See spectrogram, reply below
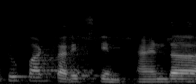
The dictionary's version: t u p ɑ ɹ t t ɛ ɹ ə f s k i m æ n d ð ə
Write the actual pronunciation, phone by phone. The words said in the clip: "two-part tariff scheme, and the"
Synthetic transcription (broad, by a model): t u p ɑ ɹ t s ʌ ɹ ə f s i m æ n d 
